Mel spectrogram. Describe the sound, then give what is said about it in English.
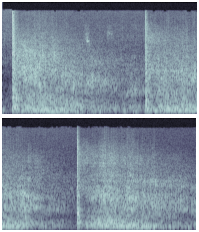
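Three truck-mounted launcher rockets fire from beside a field of dead sunflowers. Each launch is a sharp, loud blast that rolls into a long, sustained roar. The blasts come at roughly two-second intervals, with no voices. “songbirds fly away as the rockets jet south in a plume of smoke.”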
